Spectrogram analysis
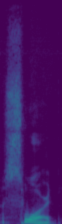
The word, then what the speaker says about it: sword: sword no sword swords the W is silent thank you Cruz I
